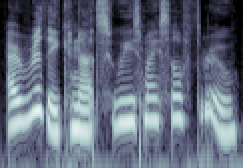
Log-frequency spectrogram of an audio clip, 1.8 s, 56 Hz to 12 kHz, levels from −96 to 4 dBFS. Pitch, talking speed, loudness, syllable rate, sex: 235 Hz, 195 wpm, -15 LUFS, 5.8 syllables/s, female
